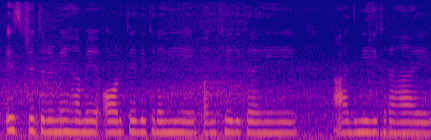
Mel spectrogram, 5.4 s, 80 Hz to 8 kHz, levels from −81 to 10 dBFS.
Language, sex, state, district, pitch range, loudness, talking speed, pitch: Hindi, female, Maharashtra, Aurangabad, 185-195 Hz, -33 LUFS, 175 wpm, 190 Hz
